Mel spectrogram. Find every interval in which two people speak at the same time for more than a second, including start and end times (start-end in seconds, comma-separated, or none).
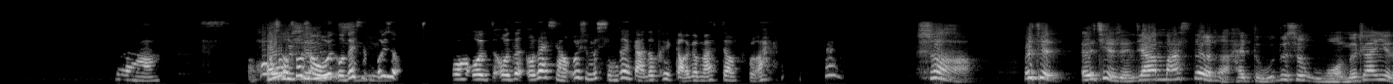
2.6-3.9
